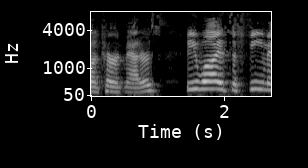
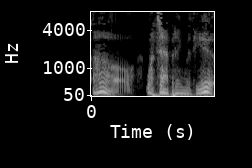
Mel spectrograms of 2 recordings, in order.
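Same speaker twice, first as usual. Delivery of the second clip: very low, gruff, cool voice; 10 semitones lower, 3 dB quieter than usual. Recalling how he once tried to act around women, gruff, cool Solid Snake voice. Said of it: "kind of gruff and cool".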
